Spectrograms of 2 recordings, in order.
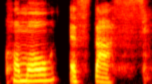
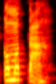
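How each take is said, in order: First: The final s sound is clearly pronounced. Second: The final s sound is dropped. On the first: This is how speakers in a conservative Mexican city talk. "they pronounce every letter" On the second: This is how Caribbean Spanish speakers talk. "we chop up the words"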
